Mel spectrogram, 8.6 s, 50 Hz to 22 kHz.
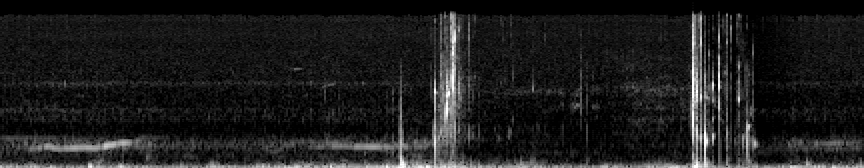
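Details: Underwater sound from a mugging, whales circling and spy-hopping by a boat during a Thursday 7:30 whale watch, February 2019: steady tonal moans broken by two sharp, broadband splash or bubble bursts, low water noise beneath.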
